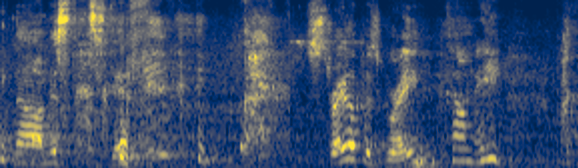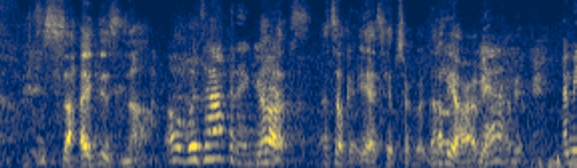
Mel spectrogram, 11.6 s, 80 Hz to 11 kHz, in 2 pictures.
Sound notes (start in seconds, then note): 5.6 laugh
